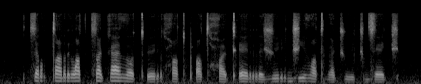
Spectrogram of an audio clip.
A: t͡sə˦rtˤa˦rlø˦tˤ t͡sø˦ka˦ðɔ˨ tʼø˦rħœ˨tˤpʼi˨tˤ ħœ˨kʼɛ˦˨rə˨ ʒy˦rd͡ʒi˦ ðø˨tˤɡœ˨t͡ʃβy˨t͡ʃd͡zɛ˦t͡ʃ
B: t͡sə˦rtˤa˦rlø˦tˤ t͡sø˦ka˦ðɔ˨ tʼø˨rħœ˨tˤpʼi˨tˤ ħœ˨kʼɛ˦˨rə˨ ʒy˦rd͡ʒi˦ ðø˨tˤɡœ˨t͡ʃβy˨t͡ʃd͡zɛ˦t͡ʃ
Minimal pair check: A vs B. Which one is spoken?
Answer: B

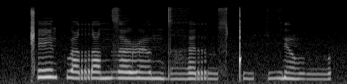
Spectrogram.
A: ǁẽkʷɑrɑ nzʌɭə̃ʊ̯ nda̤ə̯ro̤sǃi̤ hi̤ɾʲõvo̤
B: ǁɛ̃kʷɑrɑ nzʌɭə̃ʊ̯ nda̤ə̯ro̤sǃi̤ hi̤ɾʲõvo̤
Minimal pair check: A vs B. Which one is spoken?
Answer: A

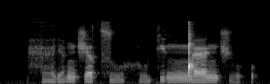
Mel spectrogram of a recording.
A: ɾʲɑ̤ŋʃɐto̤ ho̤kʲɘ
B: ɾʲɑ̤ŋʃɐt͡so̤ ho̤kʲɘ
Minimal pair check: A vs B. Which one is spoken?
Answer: B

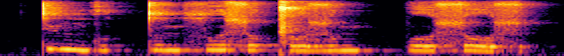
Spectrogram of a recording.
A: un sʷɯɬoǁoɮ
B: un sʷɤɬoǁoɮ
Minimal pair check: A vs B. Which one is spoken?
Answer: A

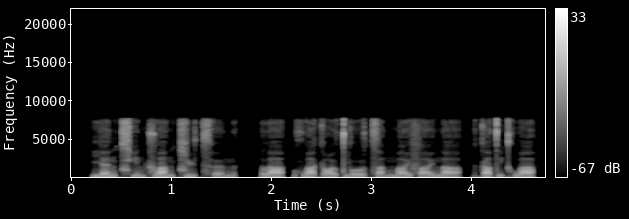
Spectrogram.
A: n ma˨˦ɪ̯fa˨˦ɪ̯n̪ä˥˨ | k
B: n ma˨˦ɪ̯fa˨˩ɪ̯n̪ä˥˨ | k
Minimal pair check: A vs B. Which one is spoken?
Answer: A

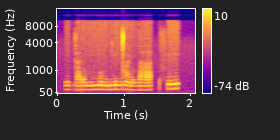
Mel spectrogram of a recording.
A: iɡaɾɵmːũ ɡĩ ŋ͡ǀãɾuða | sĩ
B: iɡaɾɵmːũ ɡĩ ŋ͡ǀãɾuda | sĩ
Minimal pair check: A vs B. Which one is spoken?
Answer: A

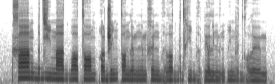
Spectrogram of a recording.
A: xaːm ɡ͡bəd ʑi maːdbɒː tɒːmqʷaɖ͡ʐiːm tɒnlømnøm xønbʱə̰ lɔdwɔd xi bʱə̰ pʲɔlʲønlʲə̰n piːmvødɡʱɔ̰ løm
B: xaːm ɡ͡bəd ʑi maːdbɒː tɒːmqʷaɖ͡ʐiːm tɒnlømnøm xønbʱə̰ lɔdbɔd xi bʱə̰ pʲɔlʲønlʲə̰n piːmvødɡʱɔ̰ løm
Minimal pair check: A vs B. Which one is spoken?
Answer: B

